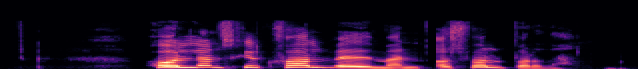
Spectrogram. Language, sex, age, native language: Icelandic, female, 30-39, Icelandic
